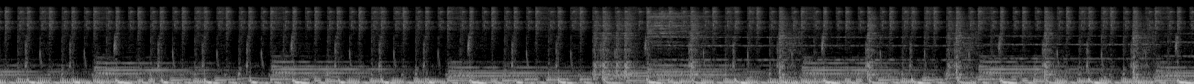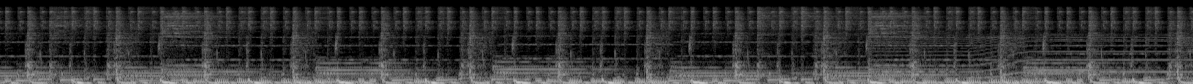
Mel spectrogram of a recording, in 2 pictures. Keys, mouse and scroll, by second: 0.7-1.8 shift+middle drag, 2.0-6.6 shift+middle drag, 6.9 middle click, 7.9 Tab, 8.1 click, 8.4 Tab, 9.1 shift+middle click, 9.7 click, 10.7 shift+middle click, 11.5 shift+click, 12.2 shift+middle click, 15.0 i, 20.3 shift+middle click, 21.4 scroll up 1, 22.0-22.4 scroll up 3, 22.4 scroll down 1.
